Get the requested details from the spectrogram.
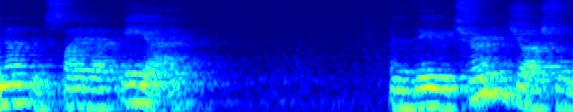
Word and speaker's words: Ai: I'm going to pronounce it Ai. It's Ai.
